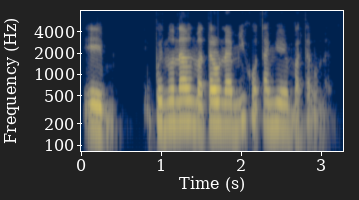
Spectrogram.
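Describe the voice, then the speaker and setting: A middle-aged woman speaking in a halting, soft-spoken way, with many fillers and restarts, as a bereaved mother giving an interview. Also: mid-range voice, flat delivery, clear, resonant tone. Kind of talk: personal testimony in an interview.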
